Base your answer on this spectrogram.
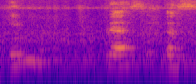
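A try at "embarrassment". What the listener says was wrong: पी नहीं है, बी है। इम्बैरेसमेंट। इम को आई एम को अलग कर दो, मेंट को अलग कर दो, फिर ये बीच वाला सेंटर अलग। इम को इधर करो, इम बैरे बैरे बैरे इम्बैरेसमेंट। इसको हिंदी में लिख लो, हिंदी में लिख लो इसको। हिंदी में लिखो, ई छोटी ई एम, इम्बैरेसमेंट।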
